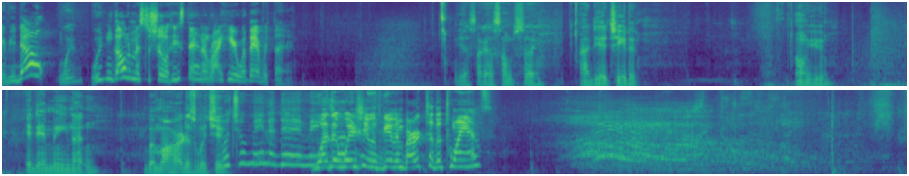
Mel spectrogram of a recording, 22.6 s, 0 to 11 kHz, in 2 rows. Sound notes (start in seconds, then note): 18.2 audience gasping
